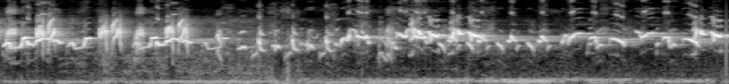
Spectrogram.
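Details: Sooty-headed bulbul noisy chatter used to prompt caged birds to sing; continuous rapid warbled and chirped notes throughout, somewhat louder early and late, over a steady low rumble.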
